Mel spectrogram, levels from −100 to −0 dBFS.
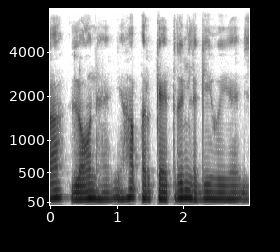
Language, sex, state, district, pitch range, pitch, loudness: Hindi, male, Uttar Pradesh, Lucknow, 100-115 Hz, 105 Hz, -15 LUFS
